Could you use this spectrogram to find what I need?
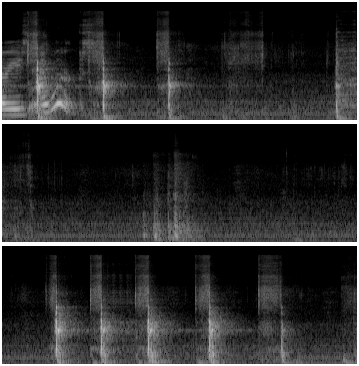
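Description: A knife chops through potato onto a wooden board with sharp knocks.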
